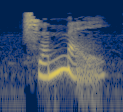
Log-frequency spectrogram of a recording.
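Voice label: "审美", Mandarin Chinese; chinese flashcards; hsk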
